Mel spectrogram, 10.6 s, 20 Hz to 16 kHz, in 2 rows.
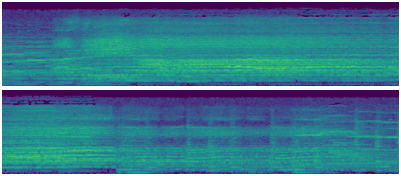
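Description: Opening title music of a 1950s film musical: a choir singing sustained chords over orchestral music, the texture shifting about seven seconds in.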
